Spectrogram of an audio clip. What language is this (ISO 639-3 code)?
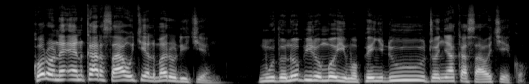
luo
